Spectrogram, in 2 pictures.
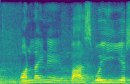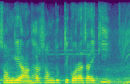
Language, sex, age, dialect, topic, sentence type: Bengali, male, 18-24, Western, banking, question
